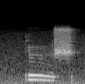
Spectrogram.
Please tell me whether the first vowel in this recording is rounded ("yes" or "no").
yes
